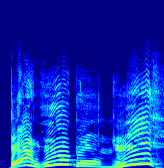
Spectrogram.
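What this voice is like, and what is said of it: Mickey Mouse cartoon voice impression. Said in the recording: “That was my impression of Mickey in the 40s.”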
